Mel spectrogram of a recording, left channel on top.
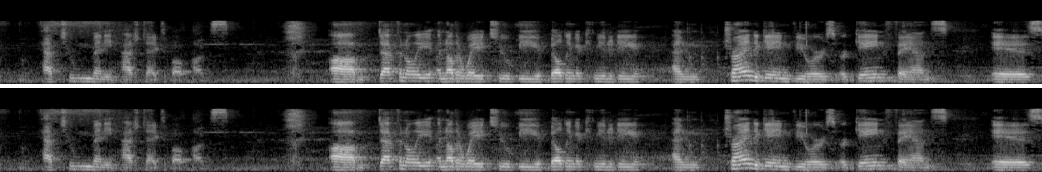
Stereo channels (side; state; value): both; identical; correlation 1.00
